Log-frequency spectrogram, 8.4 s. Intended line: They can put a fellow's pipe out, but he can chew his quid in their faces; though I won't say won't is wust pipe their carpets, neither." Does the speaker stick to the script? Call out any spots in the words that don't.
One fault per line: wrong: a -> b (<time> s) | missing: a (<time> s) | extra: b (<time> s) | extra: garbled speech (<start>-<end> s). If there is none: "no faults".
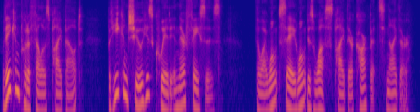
no faults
